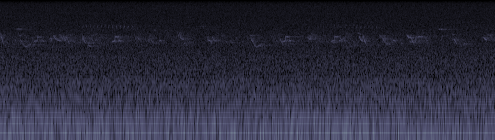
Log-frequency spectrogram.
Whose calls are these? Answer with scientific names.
Myadestes townsendi, Turdus migratorius, Junco hyemalis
